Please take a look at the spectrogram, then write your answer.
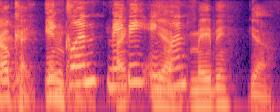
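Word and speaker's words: Ynclan: Yeah, this is Cassandra Inclan, I think is how you pronounce it. The spelling is Y-N-C-L-A-N. Okay. Inclan, maybe?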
